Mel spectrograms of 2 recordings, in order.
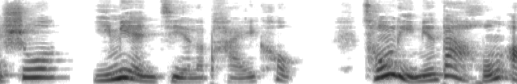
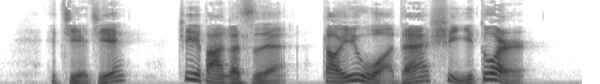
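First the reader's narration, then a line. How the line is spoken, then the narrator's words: Laughing. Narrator (Chinese): 宝玉因笑道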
